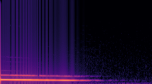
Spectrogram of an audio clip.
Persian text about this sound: اما مگه خروسه میذاشتون بخوابه؟ هر چند ثانیه بار میپرید و صدا میداد قوقل قوقو.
